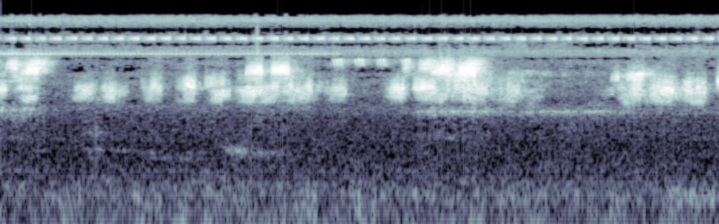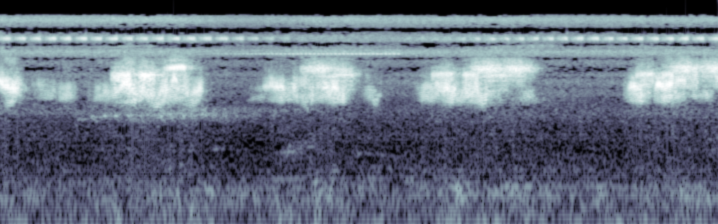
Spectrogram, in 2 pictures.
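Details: Chorusing frogs in Bali, Indonesia give repeated clusters of quick rattling pulses every couple of seconds, with brief lulls between bouts and a continuous high-pitched insect drone in the background.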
